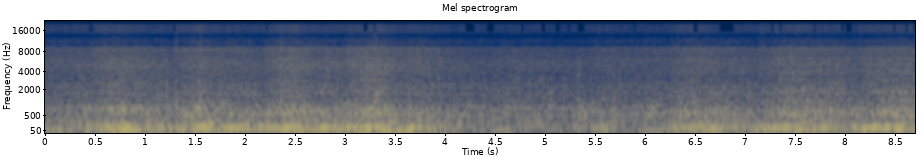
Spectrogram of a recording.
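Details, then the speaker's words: 2019 Ram Promaster City after replacing the rear engine mount, running and shifting through gears: even engine hum with mild rev swells and rain patter, no thumps or vibration noise; the engine no longer jumps on shifts. "You can see the engine is a lot more firmer when I shift it through gears. Now there's no more vibration noise anymore."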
